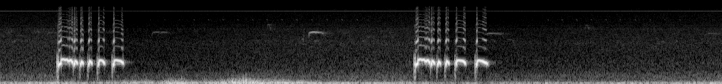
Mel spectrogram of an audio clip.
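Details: Zebra dove, local type, female calling a male. Two clipped, stuttering coo phrases of five to six notes each, about three and a half seconds apart. Faint high chirps and soft low rumble between them.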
